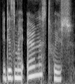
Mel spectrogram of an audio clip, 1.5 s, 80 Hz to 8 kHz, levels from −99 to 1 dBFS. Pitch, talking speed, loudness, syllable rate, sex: 250 Hz, 200 wpm, -16 LUFS, 4.7 syllables/s, female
